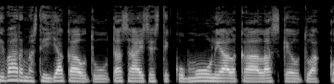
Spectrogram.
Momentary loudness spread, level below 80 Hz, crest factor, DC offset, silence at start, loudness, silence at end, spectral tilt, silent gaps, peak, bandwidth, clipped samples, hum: 7 LU; -62 dBFS; 16 dB; under 0.1%; 0 s; -17 LUFS; 0 s; -5.5 dB/octave; none; -2 dBFS; 17 kHz; under 0.1%; none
